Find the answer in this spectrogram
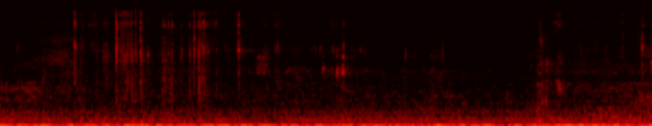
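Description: A plastic action figure handled and posed in the hand: faint scattered clicks, scratches and rubbing from its joints and the fingers on its plastic, over a steady low hum.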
